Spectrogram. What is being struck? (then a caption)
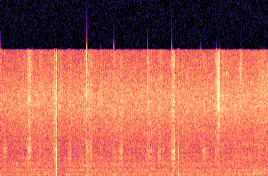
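Closed hardcover paper book. Fingertips and short nails tap on the blue cover of a closed hardcover paper book with a solid page block, lying flat on a table. Several short, sharp taps stand out above a steady low hum.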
